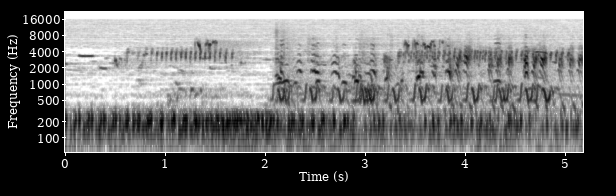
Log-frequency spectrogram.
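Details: Lesser prairie-chickens in Western Kansas give a low, rapid pulsing chorus, then loud repeated clucking, gobbling notes; thin high chirps from other birds ring above.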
